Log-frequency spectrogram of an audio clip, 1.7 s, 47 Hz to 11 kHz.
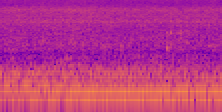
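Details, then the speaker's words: Ford Mustang GT idling after running over a cinder block at 70 mph: a heavy, coarse, dump-truck-like rumble with no clean tone, with the check engine light on. The finding is an exhaust manifold leak. "drove it later on that day just to make sure everything was okay and then it developed a horrible exhaust leak and the freaking check engine light came on yeah sounds like a dump truck"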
